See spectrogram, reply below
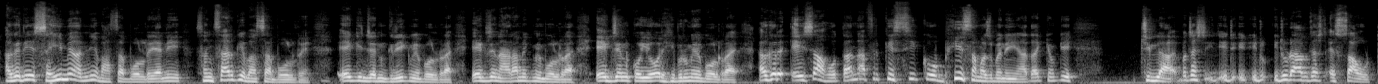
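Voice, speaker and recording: Native Odia man, Bible teacher, emphatic and animated, keeps asking rhetorical questions. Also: fairly high pitch, moderate pace. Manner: emphatic, rhetorical questions, mixes English phrases. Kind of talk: argumentative Bible talk.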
